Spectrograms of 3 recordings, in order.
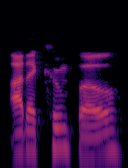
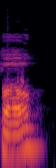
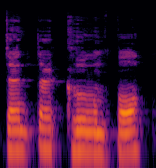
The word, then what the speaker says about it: Antetokounmpo: So we're starting with MVP, and our wheel decided to nominate James Harden, Giannis Adetokounmpo, if I can pronounce that correctly. Antetokounmpo, Yeah. Antetokounmpo.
